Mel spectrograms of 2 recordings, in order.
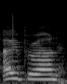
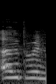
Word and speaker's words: Oberyn: dinner they bastard what Oberon Oberon Oberon this isn't Midsummer Night's Dream what oberyn martell x' bastard daughter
